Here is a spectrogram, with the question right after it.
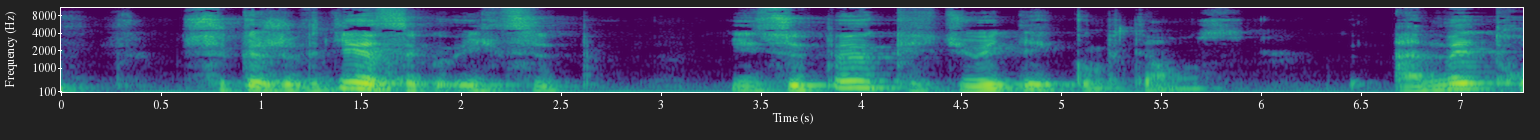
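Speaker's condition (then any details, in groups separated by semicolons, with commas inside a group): Primary progressive multiple sclerosis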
